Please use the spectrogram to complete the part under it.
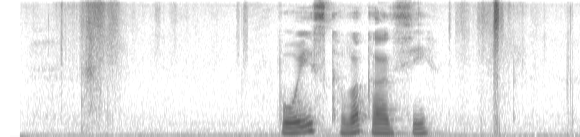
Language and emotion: Russian, neutral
